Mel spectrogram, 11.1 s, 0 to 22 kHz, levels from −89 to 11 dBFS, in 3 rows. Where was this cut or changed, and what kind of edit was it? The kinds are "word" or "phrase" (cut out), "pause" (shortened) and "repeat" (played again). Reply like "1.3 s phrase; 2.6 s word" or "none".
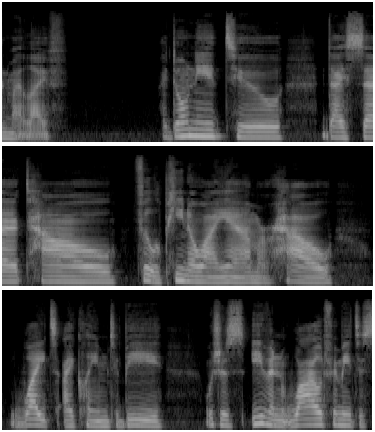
none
